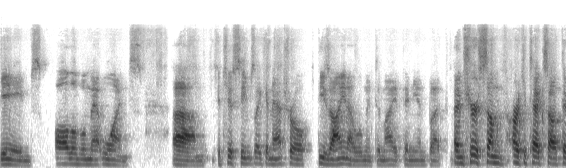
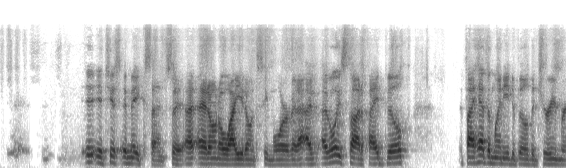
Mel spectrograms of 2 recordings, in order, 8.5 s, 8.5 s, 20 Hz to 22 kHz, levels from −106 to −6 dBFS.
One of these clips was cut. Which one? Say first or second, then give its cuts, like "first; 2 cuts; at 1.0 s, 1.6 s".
first; 3 cuts; at 3.2 s, 4.7 s, 6.7 s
